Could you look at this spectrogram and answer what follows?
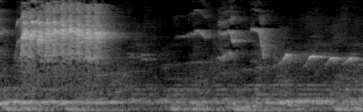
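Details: Caged white-rumped shama, hand-raised from a chick, sings a sweet song: a loud buzzy high burst, then a quieter run of whistled notes sliding downward and settling into a repeated steady tone.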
